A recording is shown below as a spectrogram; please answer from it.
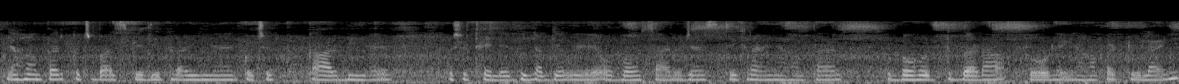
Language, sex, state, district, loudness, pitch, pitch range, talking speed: Hindi, female, Bihar, Purnia, -25 LUFS, 210 Hz, 200-220 Hz, 175 wpm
